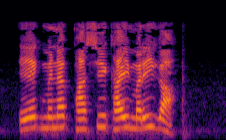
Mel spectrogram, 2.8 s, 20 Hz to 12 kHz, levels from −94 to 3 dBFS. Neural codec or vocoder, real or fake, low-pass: none; real; 7.2 kHz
